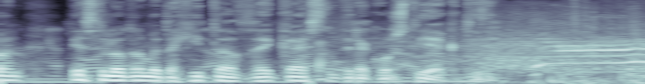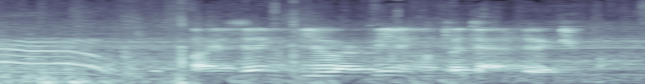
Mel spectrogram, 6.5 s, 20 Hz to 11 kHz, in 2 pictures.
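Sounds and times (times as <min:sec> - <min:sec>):
speech: 0:00.0 - 0:03.0, 0:04.4 - 0:06.3
rumbling noise: 0:00.4 - 0:06.4
man screaming as a wheelchair runs him over: 0:02.5 - 0:03.8.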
